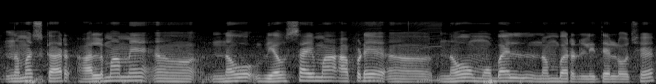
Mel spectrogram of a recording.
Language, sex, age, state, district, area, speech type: Gujarati, male, 18-30, Gujarat, Ahmedabad, urban, spontaneous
